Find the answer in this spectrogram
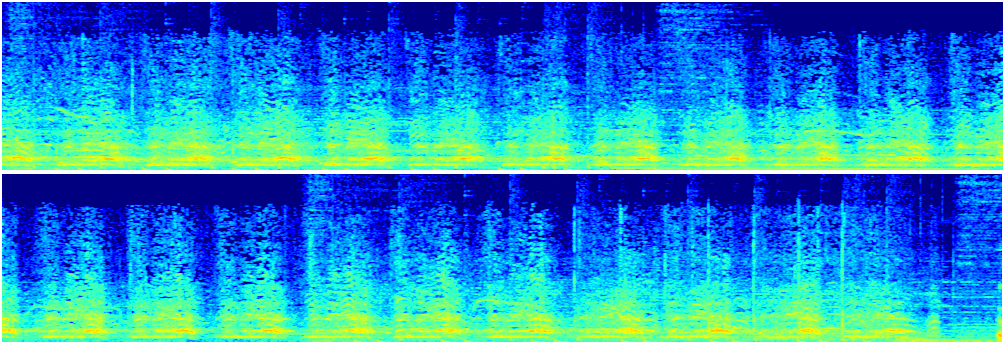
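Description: A large crowd of protesters chanting in unison: one short shouted phrase repeated in an even rhythm, a little more than once a second.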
